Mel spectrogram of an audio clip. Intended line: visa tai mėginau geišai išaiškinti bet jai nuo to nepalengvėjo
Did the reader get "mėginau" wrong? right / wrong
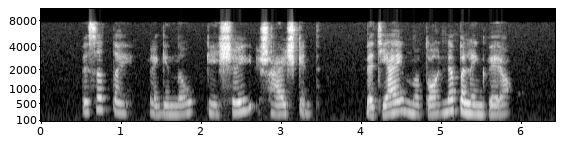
right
